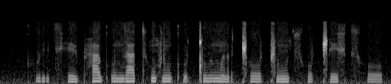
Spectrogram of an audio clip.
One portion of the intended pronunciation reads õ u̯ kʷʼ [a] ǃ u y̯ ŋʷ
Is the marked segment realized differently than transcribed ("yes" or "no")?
no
